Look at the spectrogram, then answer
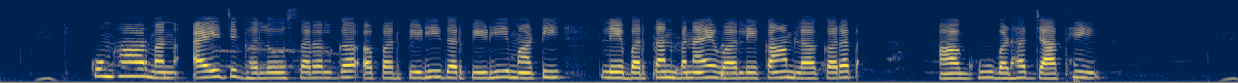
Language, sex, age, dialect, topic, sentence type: Chhattisgarhi, female, 60-100, Northern/Bhandar, banking, statement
